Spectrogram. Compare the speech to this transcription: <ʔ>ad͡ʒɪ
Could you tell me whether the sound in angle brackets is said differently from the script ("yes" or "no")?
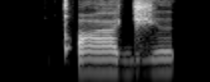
yes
